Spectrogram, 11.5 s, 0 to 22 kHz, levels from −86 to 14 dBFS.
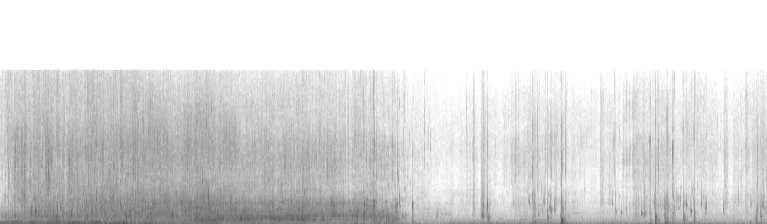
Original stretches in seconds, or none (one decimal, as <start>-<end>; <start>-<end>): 0.0-11.5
